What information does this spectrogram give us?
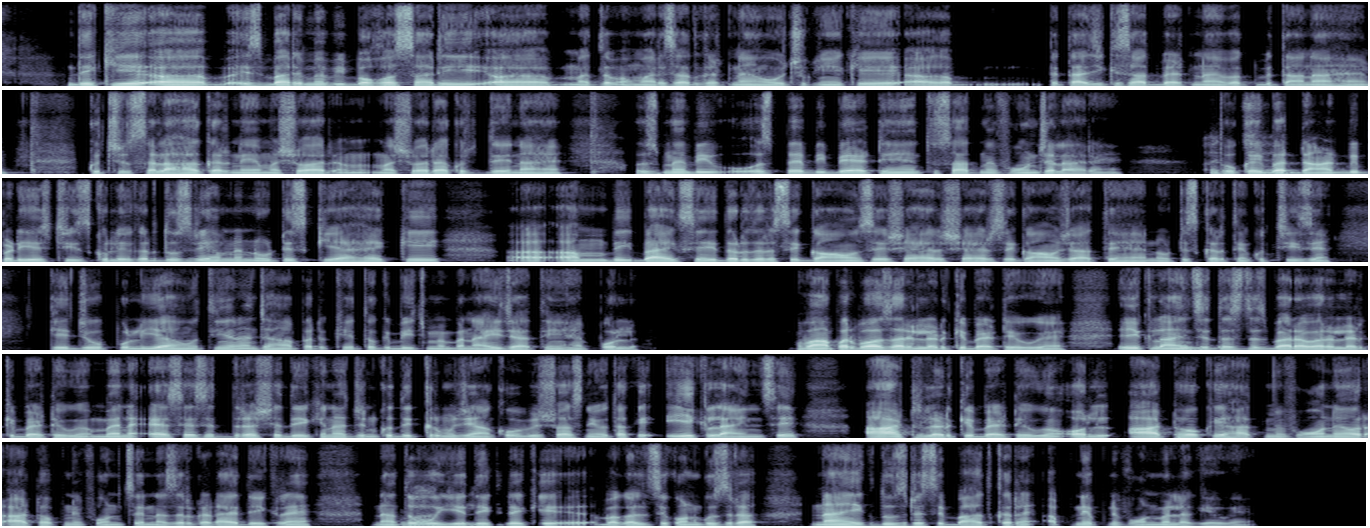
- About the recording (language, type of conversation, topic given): Hindi, podcast, रात में फोन इस्तेमाल करने से आपकी नींद और मूड पर क्या असर पड़ता है?
- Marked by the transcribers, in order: in English: "नोटिस"; in English: "नोटिस"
